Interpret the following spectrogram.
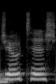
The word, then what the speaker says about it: Jyotish: Chinese medicine, but you also do is it Jyotish? Am I pronouncing it Yeah, right? you are. Yeah. Mhm. Jyotish astrology, which I had a session with you late last year, I believe.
